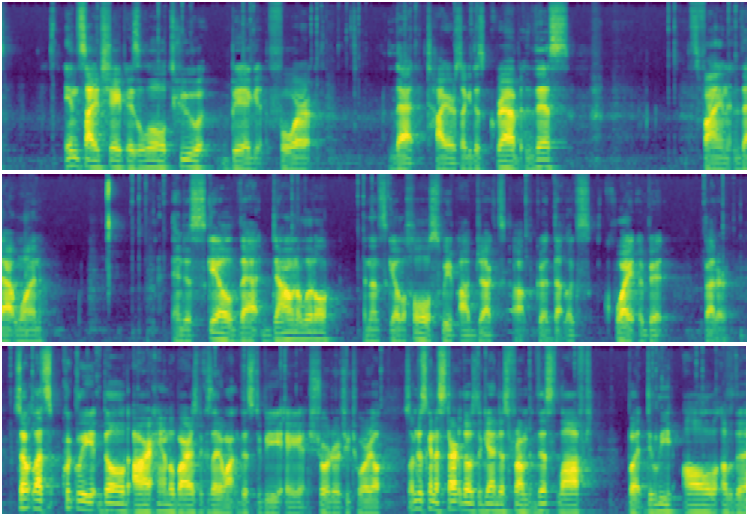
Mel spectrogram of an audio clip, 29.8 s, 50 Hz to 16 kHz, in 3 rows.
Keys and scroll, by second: 2.2 t, 3.4 super+z, 4.5 t, 6.4 super+z, 11.9 t, 15.0 t, 19.8 1, 21.2 super+s.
